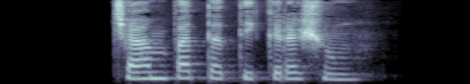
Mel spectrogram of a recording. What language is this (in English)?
Cajatambo North Lima Quechua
